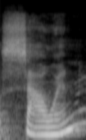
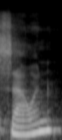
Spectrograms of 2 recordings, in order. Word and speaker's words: Samhain: So that is how you spell Samhain. That's how you say it, Samhain, for Samhain.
